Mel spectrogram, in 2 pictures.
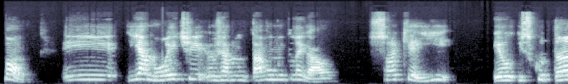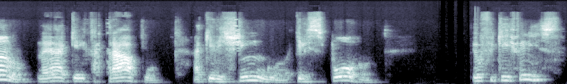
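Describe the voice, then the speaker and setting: A young man from Brazil, a guest in a casual interview, telling animated, slangy stories and acting out shouted lines. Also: high voice, a little slow. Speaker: guest, former military school cadet.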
